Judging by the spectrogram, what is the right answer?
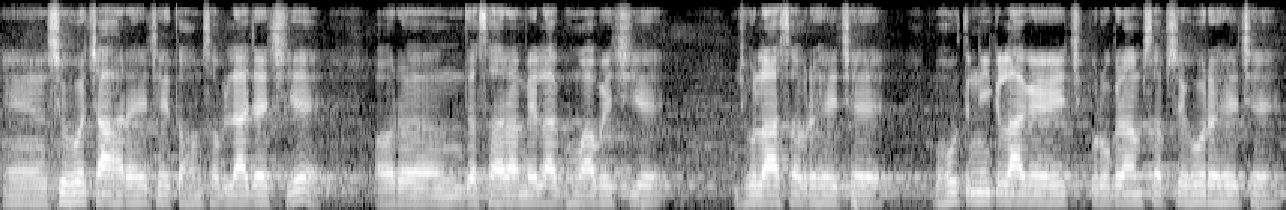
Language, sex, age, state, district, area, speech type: Maithili, male, 30-45, Bihar, Supaul, rural, spontaneous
